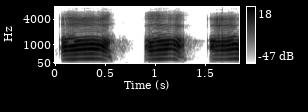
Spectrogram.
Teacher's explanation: हैं कि मुख खोलने के आधार पर दो होते हैं विवृत आ बड़ा जैसे बोल रहे हैं तो दोस्तों मुख पूरा पूरा खुल रहा है यहां पर विवृत होगा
